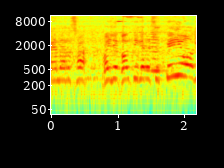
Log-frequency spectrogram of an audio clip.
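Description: Speech: a person talking continuously and emphatically, over a faint outdoor background.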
